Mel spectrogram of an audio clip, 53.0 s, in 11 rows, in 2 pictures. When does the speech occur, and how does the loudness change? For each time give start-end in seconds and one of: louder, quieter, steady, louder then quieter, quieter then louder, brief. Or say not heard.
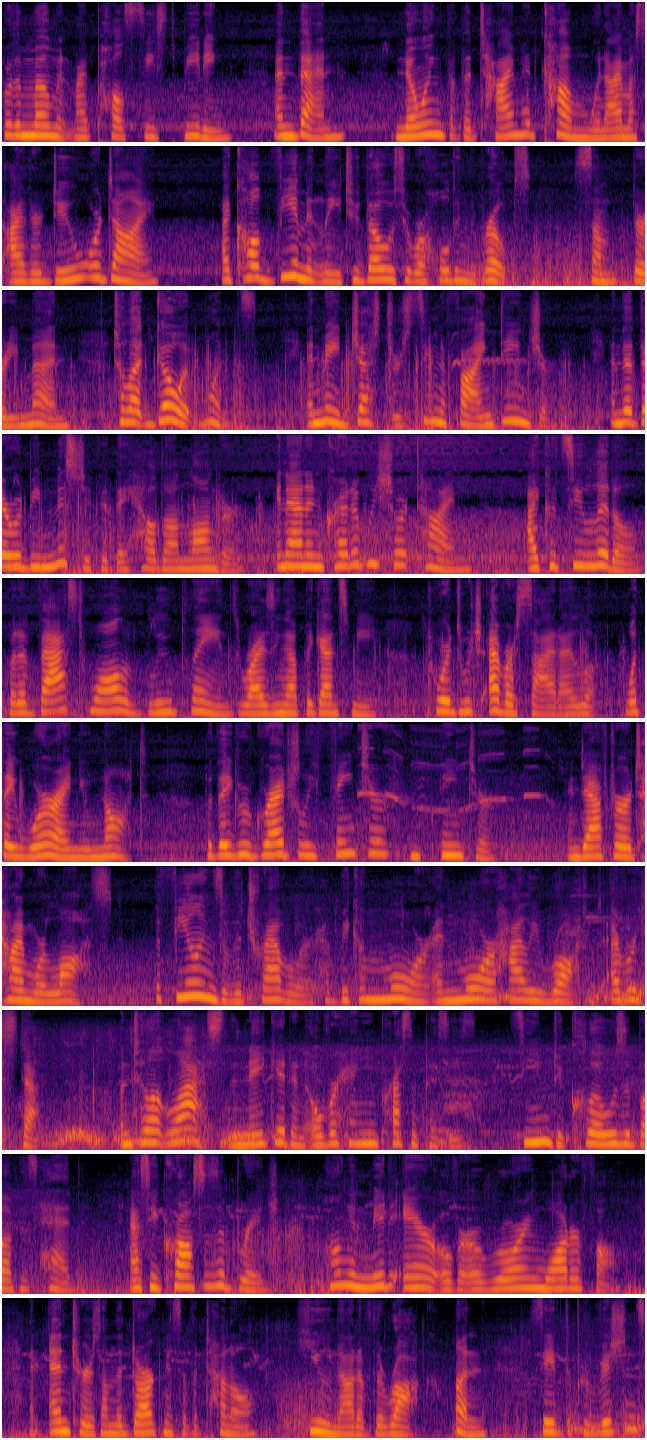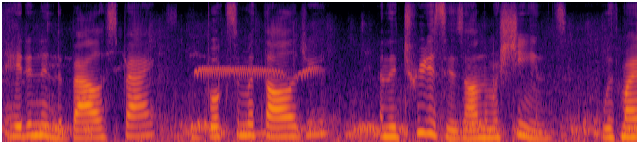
0.0-52.9 steady.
